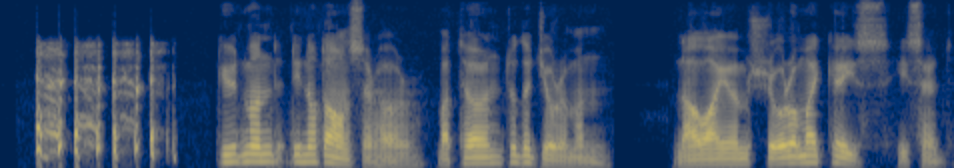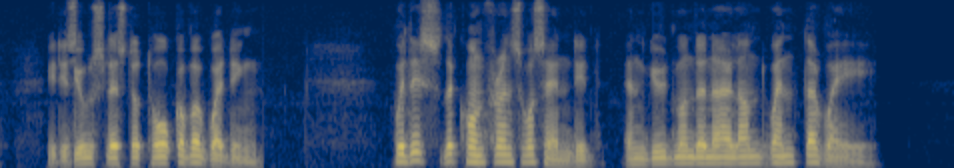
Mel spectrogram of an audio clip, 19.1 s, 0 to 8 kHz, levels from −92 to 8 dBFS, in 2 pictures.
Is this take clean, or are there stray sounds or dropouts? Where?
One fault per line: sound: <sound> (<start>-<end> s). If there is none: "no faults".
sound: cough (0.3-1.8 s)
